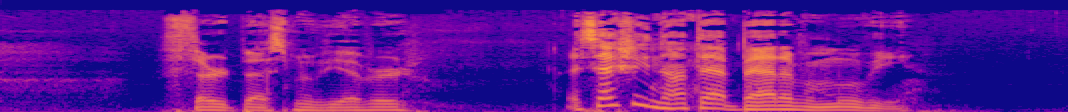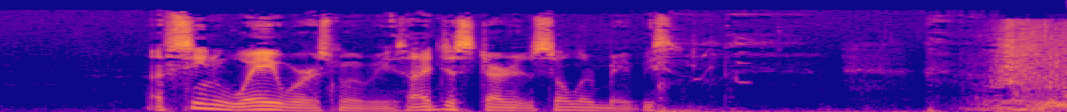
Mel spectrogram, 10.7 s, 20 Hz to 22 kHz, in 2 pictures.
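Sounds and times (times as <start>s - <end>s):
speech: 1.0s - 2.2s, 2.8s - 4.6s, 6.1s - 8.9s, 10.2s - 10.6s
lion roar from a film studio logo: 10.1s - 10.6s.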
